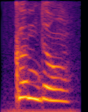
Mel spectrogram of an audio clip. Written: comme

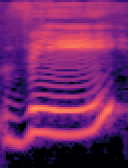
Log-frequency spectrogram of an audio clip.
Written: w

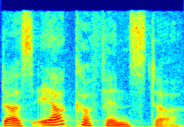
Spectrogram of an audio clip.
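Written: bay window

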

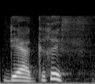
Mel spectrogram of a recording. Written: hand tool

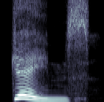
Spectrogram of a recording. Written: games

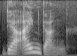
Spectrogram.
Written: entrance

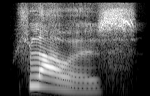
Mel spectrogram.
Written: flowers

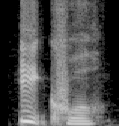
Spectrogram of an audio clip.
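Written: equal

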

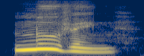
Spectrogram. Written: moving

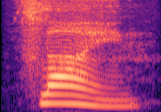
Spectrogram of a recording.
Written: flying

